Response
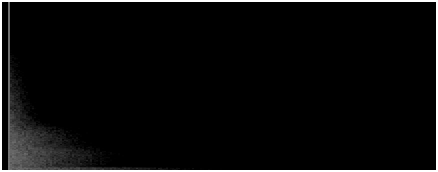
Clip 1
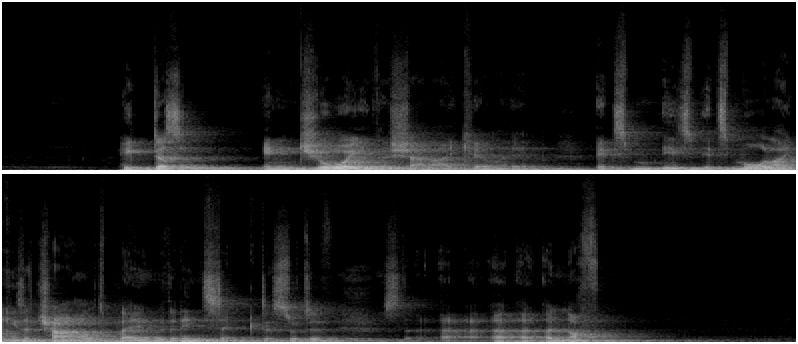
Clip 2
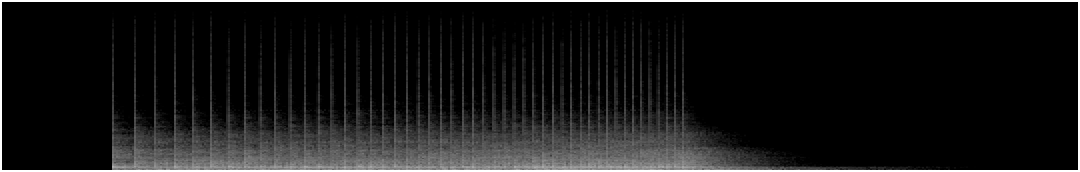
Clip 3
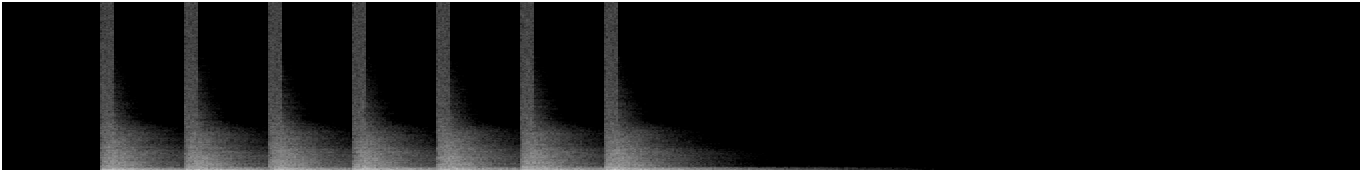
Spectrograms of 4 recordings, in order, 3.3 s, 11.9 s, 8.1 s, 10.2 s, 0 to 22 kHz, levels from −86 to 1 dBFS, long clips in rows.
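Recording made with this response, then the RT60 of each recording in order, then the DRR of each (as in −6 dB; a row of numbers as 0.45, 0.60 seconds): 2; 1.5, 1.5, 1.5 seconds; 1.5, −6.0, −10.5 decibels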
